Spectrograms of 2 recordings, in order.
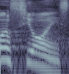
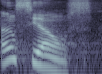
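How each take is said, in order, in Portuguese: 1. A palavra termina com o som 'ões'. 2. A palavra termina com o som 'ãos'. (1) "Não anciões" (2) "É anciãos"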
